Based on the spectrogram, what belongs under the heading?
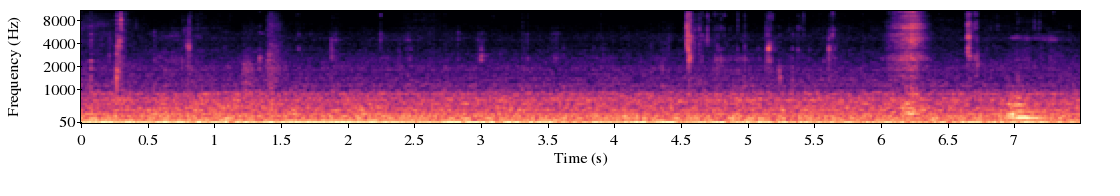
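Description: Close-miked eating of buttered king crab meat: chewing with scattered wet mouth clicks and smacks. A steady low hum runs underneath.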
